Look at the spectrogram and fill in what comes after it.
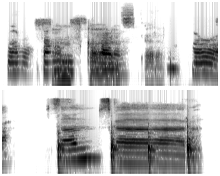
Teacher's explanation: So it's not just sa in this case, it's sam, because the anusvara is pronounced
